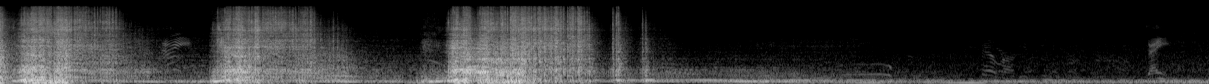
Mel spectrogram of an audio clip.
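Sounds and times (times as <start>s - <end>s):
exhaust cracks: 0.0s - 6.7s
car engine idling and revving: 0.0s - 12.0s.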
